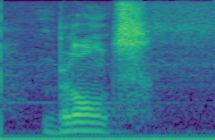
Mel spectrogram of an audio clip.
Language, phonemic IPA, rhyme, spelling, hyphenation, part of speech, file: Dutch, /blɔnt/, -ɔnt, blond, blond, adjective, Nl-blond.ogg
- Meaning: 1. blond, fair; of light color (usually said about light hair color, but it can also refer to beer) 2. stupid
